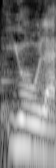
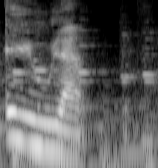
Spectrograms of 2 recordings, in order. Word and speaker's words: Eula: Zerga, non si pronuncia Iula, si pronuncia Eula.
